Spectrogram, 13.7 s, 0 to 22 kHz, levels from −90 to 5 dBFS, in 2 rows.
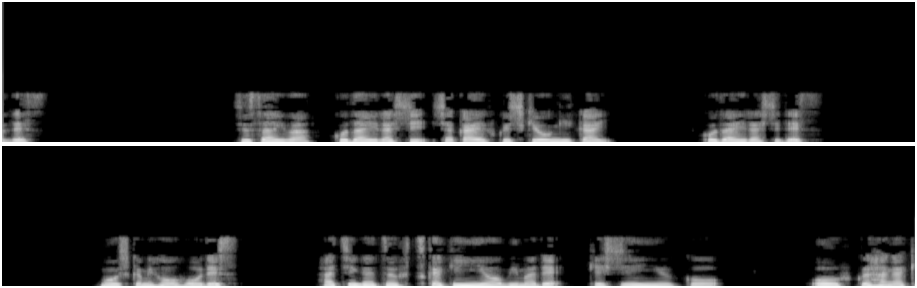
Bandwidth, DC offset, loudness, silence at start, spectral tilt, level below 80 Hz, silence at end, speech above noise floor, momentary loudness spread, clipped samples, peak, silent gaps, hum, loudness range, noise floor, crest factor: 8 kHz; under 0.1%; -16 LUFS; 0 s; -7 dB/octave; -64 dBFS; 0.1 s; 74 dB; 8 LU; under 0.1%; -2 dBFS; none; none; 5 LU; -89 dBFS; 16 dB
